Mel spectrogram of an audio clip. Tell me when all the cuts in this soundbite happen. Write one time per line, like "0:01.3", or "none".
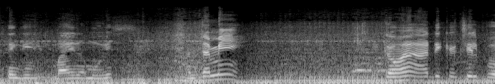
0:01.7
